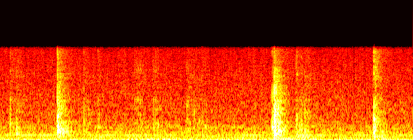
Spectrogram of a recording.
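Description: Three sharp plastic knocks as hands handle a clear plastic terrarium and its mesh lid, the middle one the loudest, over a steady low hum.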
